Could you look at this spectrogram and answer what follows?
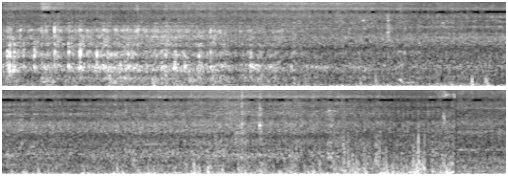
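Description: Heavy construction machinery engine running with a deep, steady rumble that grows louder about four seconds in.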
